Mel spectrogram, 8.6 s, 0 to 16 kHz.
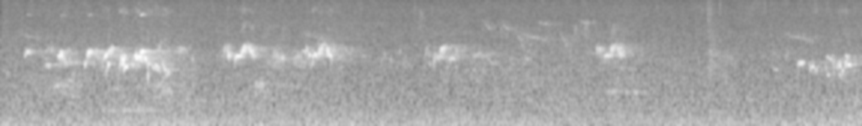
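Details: Red-whiskered bulbul used as a decoy to lure wild birds into a trap, recorded 21 October 2016 in Vietnam; short bursts of bright, chattering whistled phrases in clusters, separated by pauses, over faint background hiss.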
